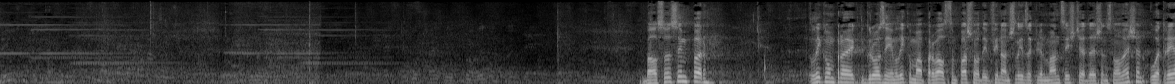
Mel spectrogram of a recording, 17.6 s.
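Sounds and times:
parliamentary voting electric bell ringing: 0.0s - 6.5s
chatter and shuffling: 0.0s - 17.6s
speech: 9.6s - 10.8s, 12.2s - 17.6s.

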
